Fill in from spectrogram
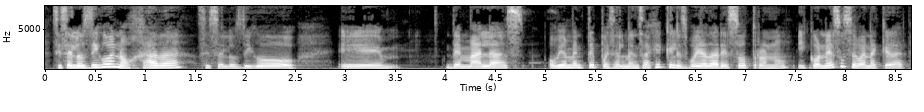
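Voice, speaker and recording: A woman, a podcast guest and mother, telling animated stories and acting out quoted dialogue. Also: mid-range voice, normal speed. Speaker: guest, voice-over artist and mother. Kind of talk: casual podcast chat.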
